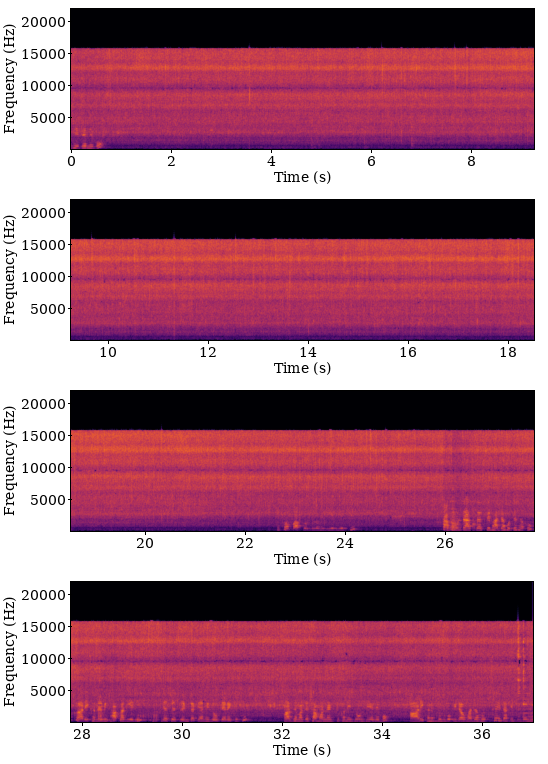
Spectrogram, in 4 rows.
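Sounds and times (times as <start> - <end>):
vegetables sizzling in oil: 0.0 - 37.0.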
